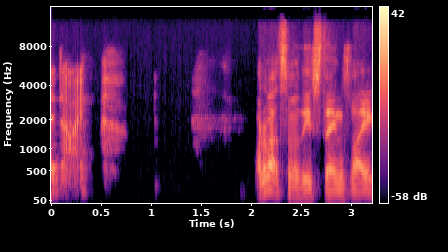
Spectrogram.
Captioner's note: laugh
